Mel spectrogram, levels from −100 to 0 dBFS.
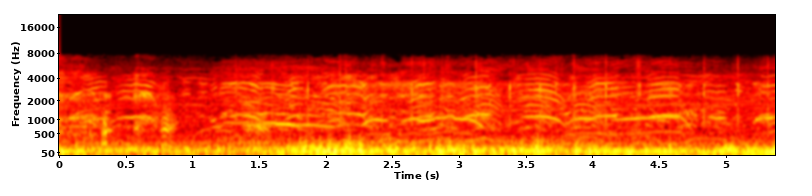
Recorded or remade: recorded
